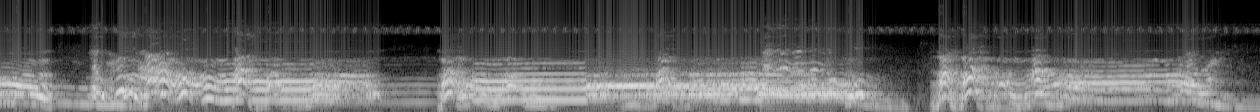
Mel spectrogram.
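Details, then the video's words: Night-time crying of dogs: long, sustained, wavering howls in three main bouts, separated by short pauses, each howl sliding up and down in pitch and fading at its end. "रात में कुत्तों का रोना"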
